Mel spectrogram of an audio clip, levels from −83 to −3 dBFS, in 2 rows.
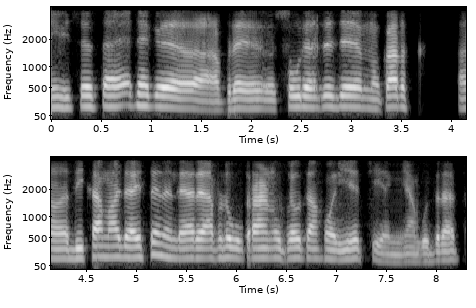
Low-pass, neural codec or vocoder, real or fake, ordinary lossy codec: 3.6 kHz; codec, 16 kHz, 0.8 kbps, ZipCodec; fake; none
